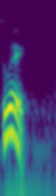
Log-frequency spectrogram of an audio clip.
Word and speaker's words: Dwyck: It's Dwick.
